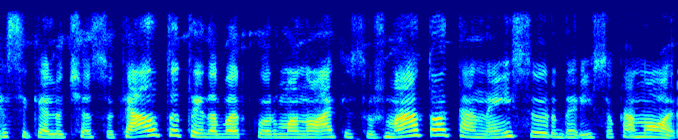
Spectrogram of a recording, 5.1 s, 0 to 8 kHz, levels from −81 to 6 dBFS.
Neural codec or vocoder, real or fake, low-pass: vocoder, 44.1 kHz, 128 mel bands every 512 samples, BigVGAN v2; fake; 7.2 kHz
